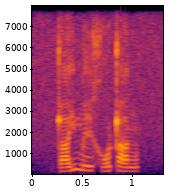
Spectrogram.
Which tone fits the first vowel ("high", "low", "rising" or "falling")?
rising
